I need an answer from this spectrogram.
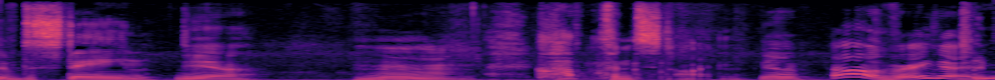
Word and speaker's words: Klopfenstein: is it CL Clen kloin it's kapenstein kapenstein CU I was going to go with stuff yeah it's P that gets people which and usually if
